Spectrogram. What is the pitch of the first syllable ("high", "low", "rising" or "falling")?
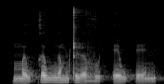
low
